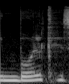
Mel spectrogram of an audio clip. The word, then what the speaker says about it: Imbolc: Entonces, si esto te movió el corazón, pues por ahí puedes buscar información de Imbolc. Se escribe I latina, M, B de bueno, O, L, C, Imbolc. Así se dice.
